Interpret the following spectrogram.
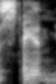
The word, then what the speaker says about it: Staunton: it on the app we have a Stanton here in Virginia but it's spelled Staunton that's how I can spot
